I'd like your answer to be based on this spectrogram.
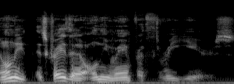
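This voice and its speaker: A man is speaking. His pace is fairly quick. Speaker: video reviewer. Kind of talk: casual talk to camera. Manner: casual, slangy.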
